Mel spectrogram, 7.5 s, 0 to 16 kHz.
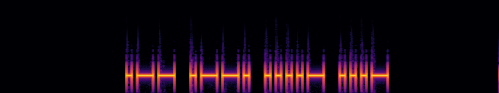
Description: Morse code, heard as a keyed tone, about 15 wpm, 700 Hz. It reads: WP4V
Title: USA Call Signs - 4 Characters - Repeated 3x - 15wpm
